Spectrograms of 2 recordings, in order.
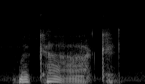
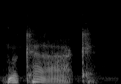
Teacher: You do want to stress on the second syllable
